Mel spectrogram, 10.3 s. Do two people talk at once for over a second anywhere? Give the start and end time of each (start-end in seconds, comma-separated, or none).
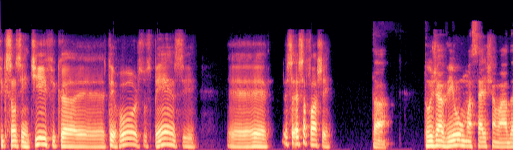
none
